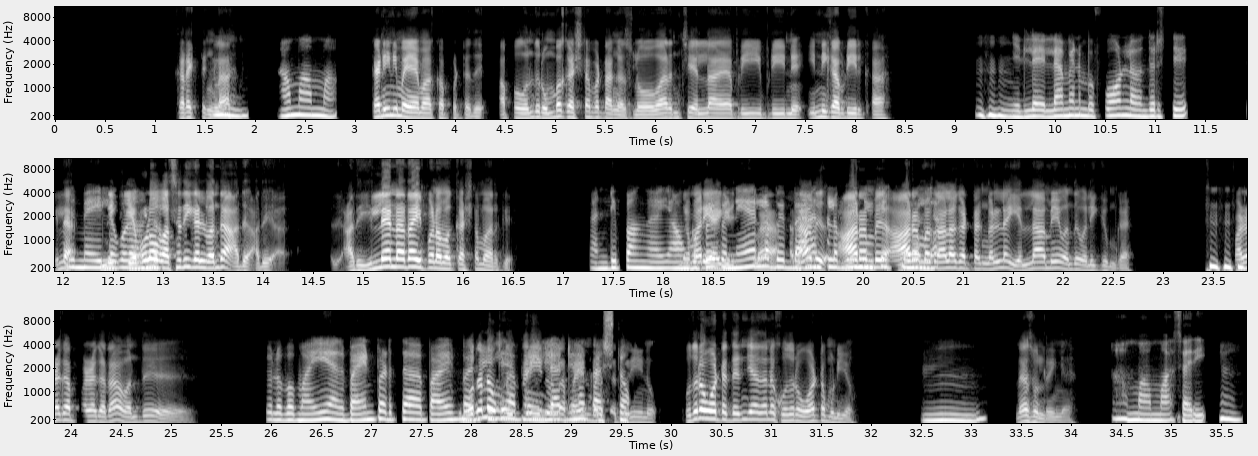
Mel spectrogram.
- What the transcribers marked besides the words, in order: snort; chuckle
- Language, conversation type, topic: Tamil, podcast, நீங்கள் கிடைக்கும் தகவல் உண்மையா என்பதை எப்படிச் சரிபார்க்கிறீர்கள்?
